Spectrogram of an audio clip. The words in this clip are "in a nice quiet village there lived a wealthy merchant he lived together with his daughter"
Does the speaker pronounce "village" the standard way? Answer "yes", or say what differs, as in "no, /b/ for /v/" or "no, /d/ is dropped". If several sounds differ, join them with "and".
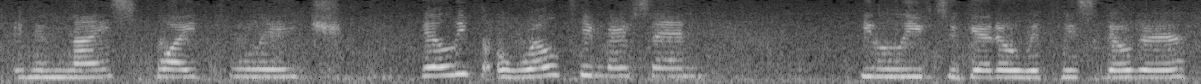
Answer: no, /p/ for /v/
